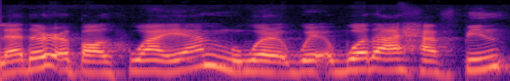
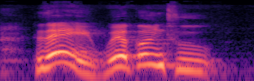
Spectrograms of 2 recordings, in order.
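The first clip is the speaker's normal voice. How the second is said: rapid voice at double speed; 3 semitones higher, 3 dB louder than usual. Imitating a tutorial video played at two times speed: sped up. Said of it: "but with two times speed".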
